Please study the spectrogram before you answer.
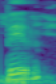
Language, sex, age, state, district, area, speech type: Bodo, female, 45-60, Assam, Kokrajhar, rural, spontaneous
